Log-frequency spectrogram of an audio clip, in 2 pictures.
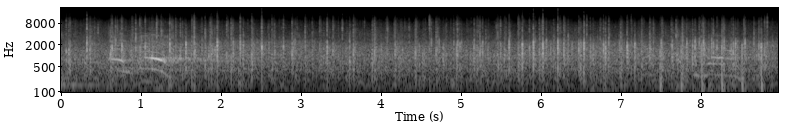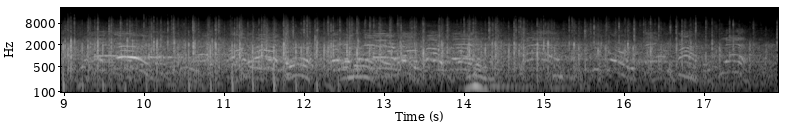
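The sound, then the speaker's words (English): A church audience breaks into sustained, steady applause for a man about to be ordained in holy orders, many hands clapping together at a fairly loud, even level for a long stretch, with faint voices mixed into the crowd noise. “You're going to take your applause and act it out because I want this church full on Pentecost Sunday.”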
